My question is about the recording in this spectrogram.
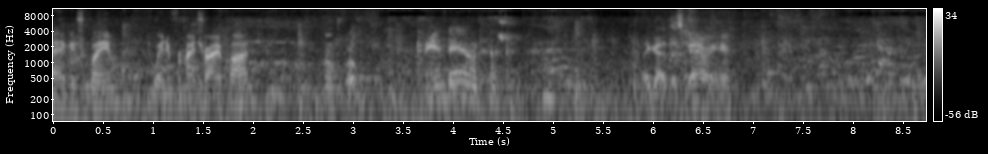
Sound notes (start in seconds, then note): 4.8 laughs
